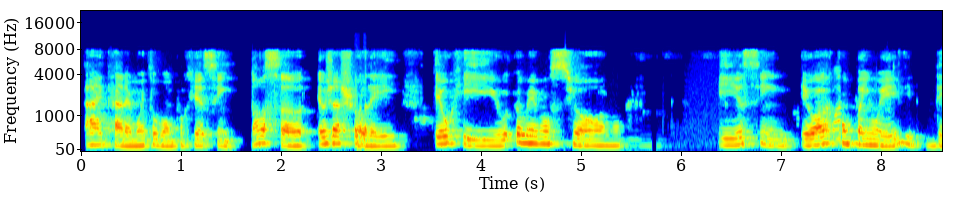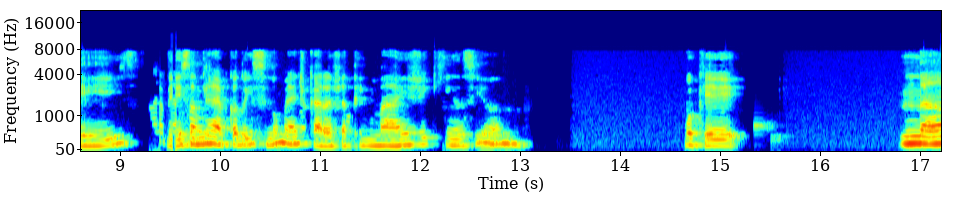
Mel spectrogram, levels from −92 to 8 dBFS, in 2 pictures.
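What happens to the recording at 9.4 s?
Chunks out of order from 9.40 to 9.56 s: a 40 ms chunk arrived or was written three chunk-lengths late, so it plays after the audio that should follow it. Nothing is missing, but the order is scrambled, giving a brief jumbled moment with three hard joins.

Speech suppressed in double talk also covers this moment, from 7.08 to 11.64 s. The speech dips by up to about 40 dB for around two seconds in total. The likely cause is an echo canceller that turned the talker down while both sides were speaking.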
